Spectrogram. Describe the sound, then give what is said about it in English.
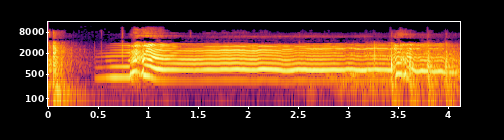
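A woman lets out a loud, drawn-out wailing cry that climbs in pitch and holds a long moaning note, then breaks into a few short, choked sobs at the end. “What did he do to make you cry, honey?”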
